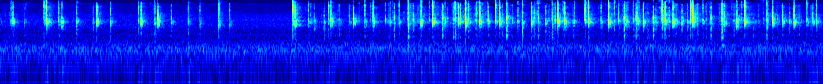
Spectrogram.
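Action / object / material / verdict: tap / mechanical keyboard, plastic keycaps / plastic / none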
